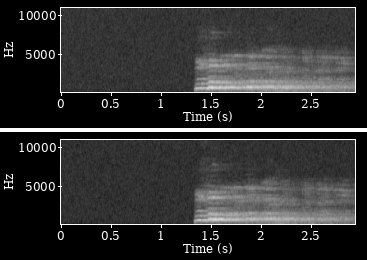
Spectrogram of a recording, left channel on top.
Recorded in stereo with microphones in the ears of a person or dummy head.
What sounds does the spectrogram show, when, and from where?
1.3 s laughter: 30° right (ahead or behind), 1.2 m; by 2.9 s 15° right (ahead or behind), 2 m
